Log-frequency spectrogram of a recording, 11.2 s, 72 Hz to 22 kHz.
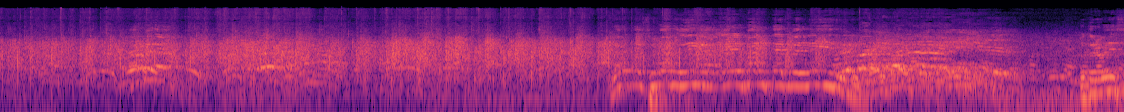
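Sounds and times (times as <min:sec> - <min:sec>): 
church congregation applauding with joy: 0:00.0 - 0:09.8
speech: 0:08.3 - 0:09.4, 0:10.7 - 0:11.2.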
